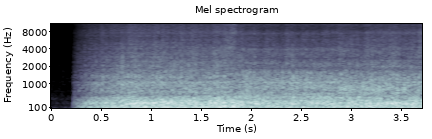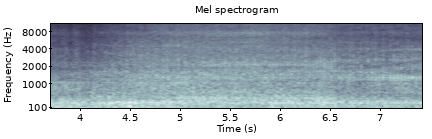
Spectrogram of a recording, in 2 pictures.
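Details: Dometic RV roof A/C unit installed about 6 months earlier, running: loud, rough whooshing drone with a continuous gritty scraping. The blower wheel came loose and sits off-center, rubbing on its plastic housing.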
